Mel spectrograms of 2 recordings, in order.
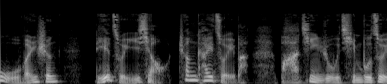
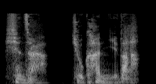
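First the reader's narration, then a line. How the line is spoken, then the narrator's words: Low, after heavy drinking. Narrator (Chinese): 秦不醉灌下第八坛酒之后，低声跟小五说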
